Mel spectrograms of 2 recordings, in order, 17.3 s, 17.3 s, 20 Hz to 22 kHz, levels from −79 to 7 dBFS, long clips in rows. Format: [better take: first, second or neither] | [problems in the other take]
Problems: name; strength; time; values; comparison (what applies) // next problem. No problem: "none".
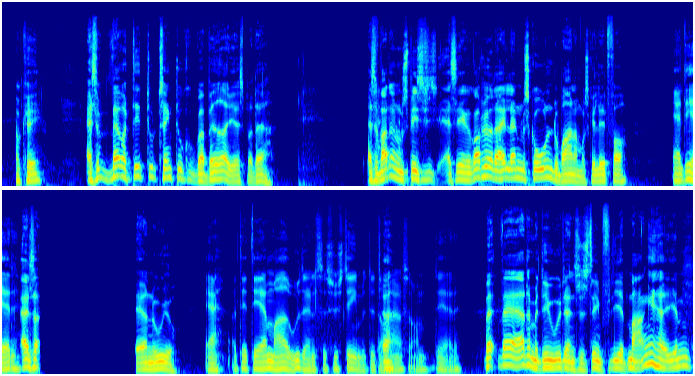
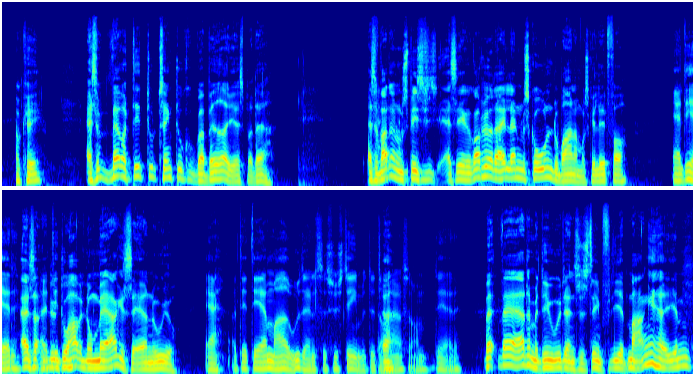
second | audio cutting out; at 9 s for 1 s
